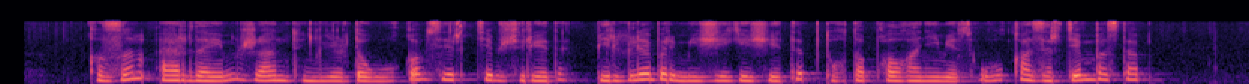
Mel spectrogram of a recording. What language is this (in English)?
Kazakh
